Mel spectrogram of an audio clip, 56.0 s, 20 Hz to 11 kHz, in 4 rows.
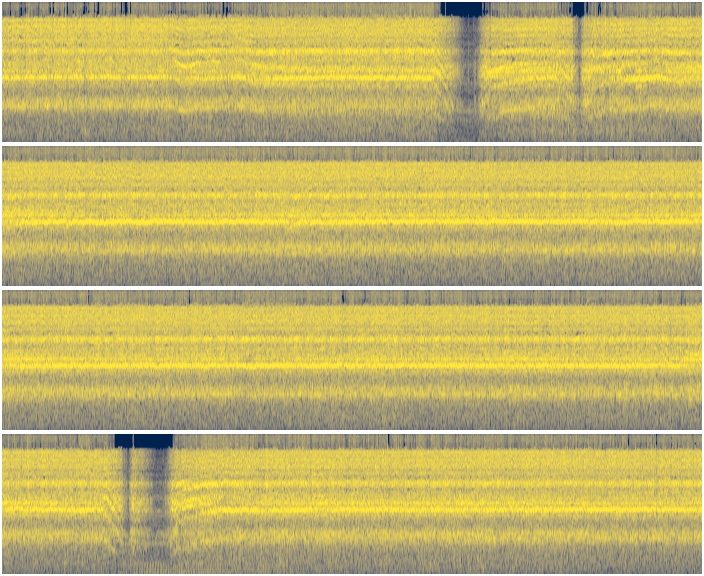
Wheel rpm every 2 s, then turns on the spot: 230, 230, 220, 210, 130, 140, 190, 220, 230, 230, 230, 230, 230, 230, 230, 230, 230, 230, 230, 230, 230, 230, 90, 200, 230, 230, 230, 230.
none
